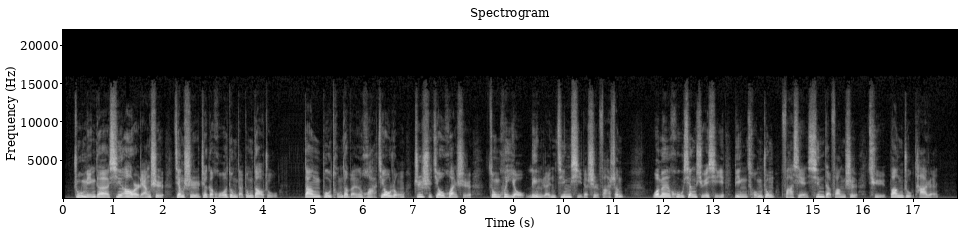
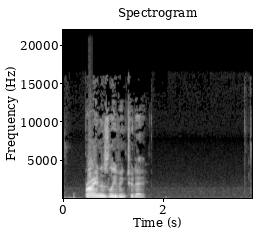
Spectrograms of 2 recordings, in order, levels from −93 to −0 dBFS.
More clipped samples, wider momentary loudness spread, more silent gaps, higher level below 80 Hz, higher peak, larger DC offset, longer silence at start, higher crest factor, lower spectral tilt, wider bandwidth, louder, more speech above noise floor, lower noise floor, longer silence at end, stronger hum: neither; second, 9 LU vs 12 LU; neither; second, -52 dBFS vs -38 dBFS; about the same, -2 dBFS vs 0 dBFS; neither; first, 0.25 s vs 0.05 s; first, 22 dB vs 16 dB; about the same, -4.5 dB/octave vs -4.5 dB/octave; second, 15 kHz vs 17 kHz; second, -23 LUFS vs -13 LUFS; second, 32 dB vs 44 dB; about the same, -55 dBFS vs -56 dBFS; second, 0.4 s vs 2.15 s; neither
